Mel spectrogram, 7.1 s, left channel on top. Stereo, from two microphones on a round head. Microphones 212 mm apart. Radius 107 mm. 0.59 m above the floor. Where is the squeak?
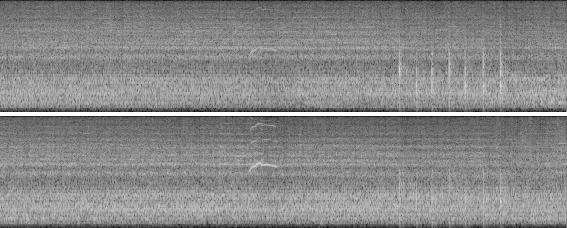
75° right (ahead or behind), 1.6 m.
